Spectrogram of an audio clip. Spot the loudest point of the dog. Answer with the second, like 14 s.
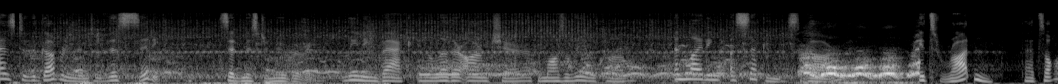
8 s.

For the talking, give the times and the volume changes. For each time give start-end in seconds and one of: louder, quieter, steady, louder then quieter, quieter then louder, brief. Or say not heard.
0.0-10.5 steady.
